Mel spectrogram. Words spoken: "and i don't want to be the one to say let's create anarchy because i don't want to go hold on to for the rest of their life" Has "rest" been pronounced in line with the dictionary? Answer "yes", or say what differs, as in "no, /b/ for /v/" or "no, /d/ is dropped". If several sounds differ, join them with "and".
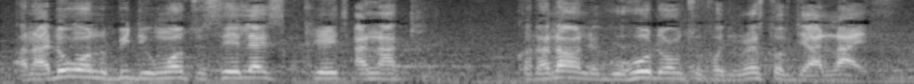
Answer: yes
